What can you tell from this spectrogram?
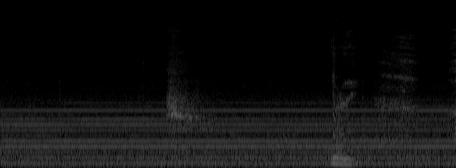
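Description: A man's breathing over a steady low hum: a breathy exhale about three seconds in, then a voiced sigh about two-thirds of the way through.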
